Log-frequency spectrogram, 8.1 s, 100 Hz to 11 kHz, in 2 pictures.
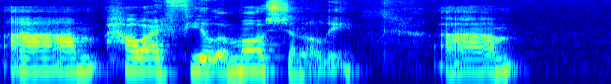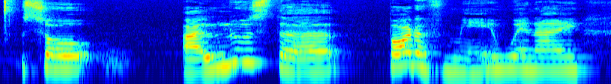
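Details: Woman with foreign accent syndrome after a stroke in November 2012, eight years after onset; accent perceived as foreign (sometimes Russian, sometimes Greek) in place of her native New York accent; she reports the deficit lessens when she speaks faster.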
